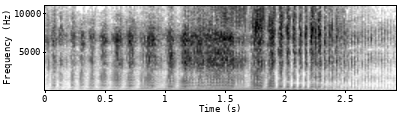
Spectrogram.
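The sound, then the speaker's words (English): A Volkswagen engine runs with a loud, throaty rumble, climbing in pitch as it revs for about two seconds before easing back down. No one speaks over it. “This Volkswagen...”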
